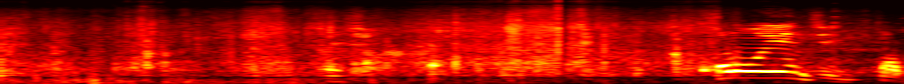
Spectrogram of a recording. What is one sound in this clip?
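Clothing rustles as a man climbs into a small car.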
